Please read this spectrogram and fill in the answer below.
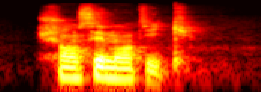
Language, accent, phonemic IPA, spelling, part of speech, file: French, France, /ʃɑ̃ se.mɑ̃.tik/, champ sémantique, noun, LL-Q150 (fra)-champ sémantique.wav
- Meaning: semantic field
